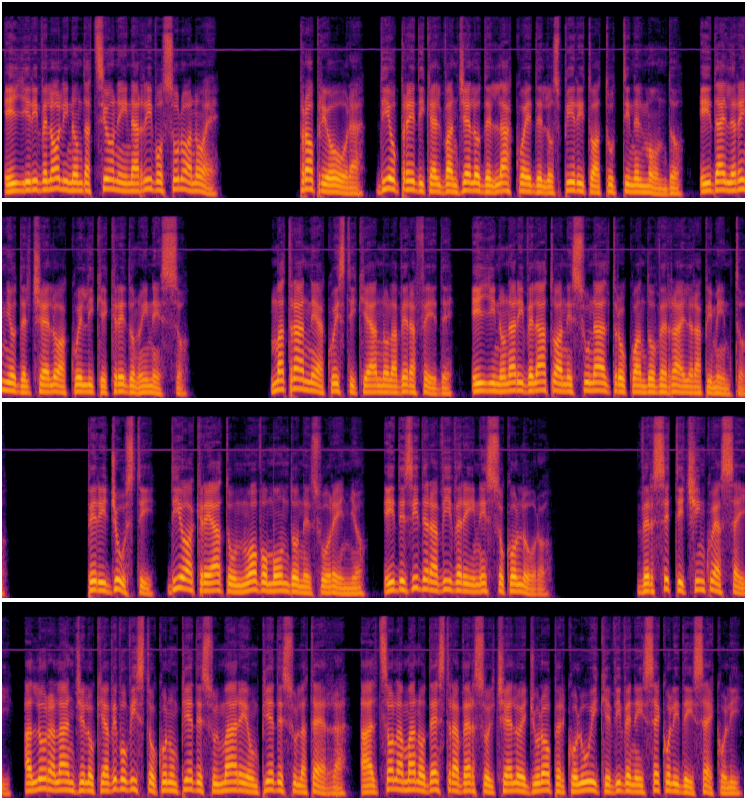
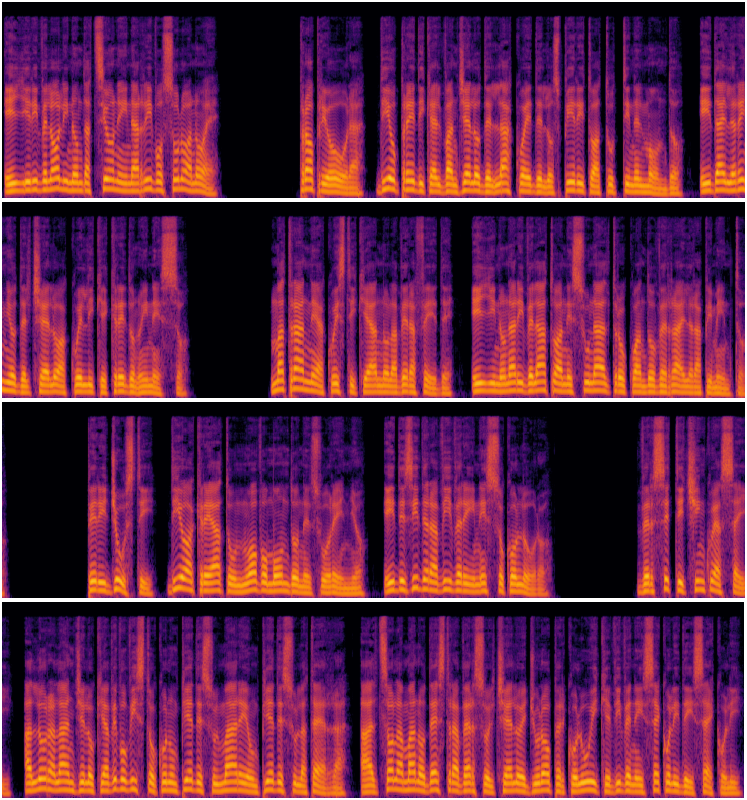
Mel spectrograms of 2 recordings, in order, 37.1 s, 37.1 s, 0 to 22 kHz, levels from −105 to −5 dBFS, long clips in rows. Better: second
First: high-pitched whine; faint; throughout; 8 kHz, 35 dB below the speech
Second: none

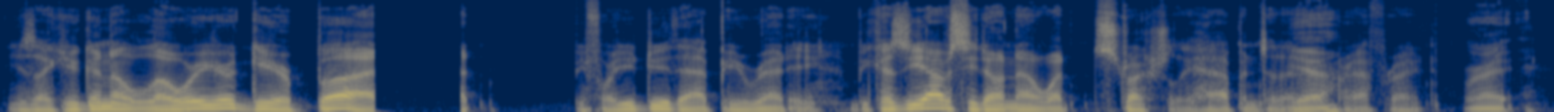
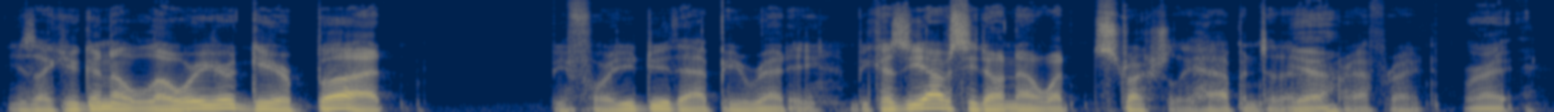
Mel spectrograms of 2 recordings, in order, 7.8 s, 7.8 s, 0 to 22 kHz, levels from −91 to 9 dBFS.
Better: second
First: audio freezing; at 2 s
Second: none

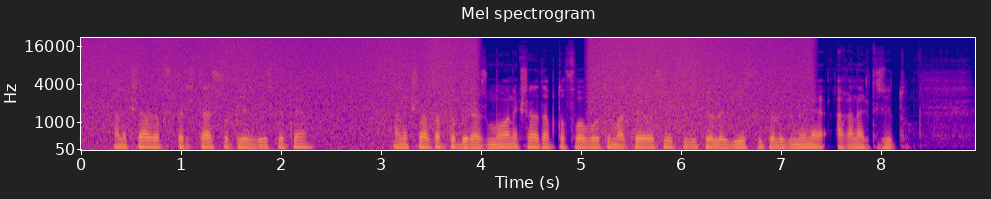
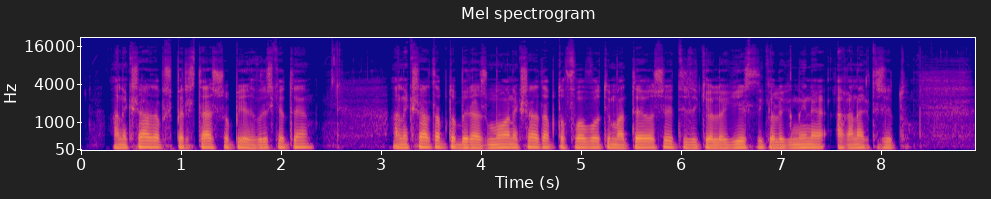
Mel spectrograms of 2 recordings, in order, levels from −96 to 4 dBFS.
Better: second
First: hiss; loud; until 4 s and from 5 to 7.5 s; 4 dB below the speech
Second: none

